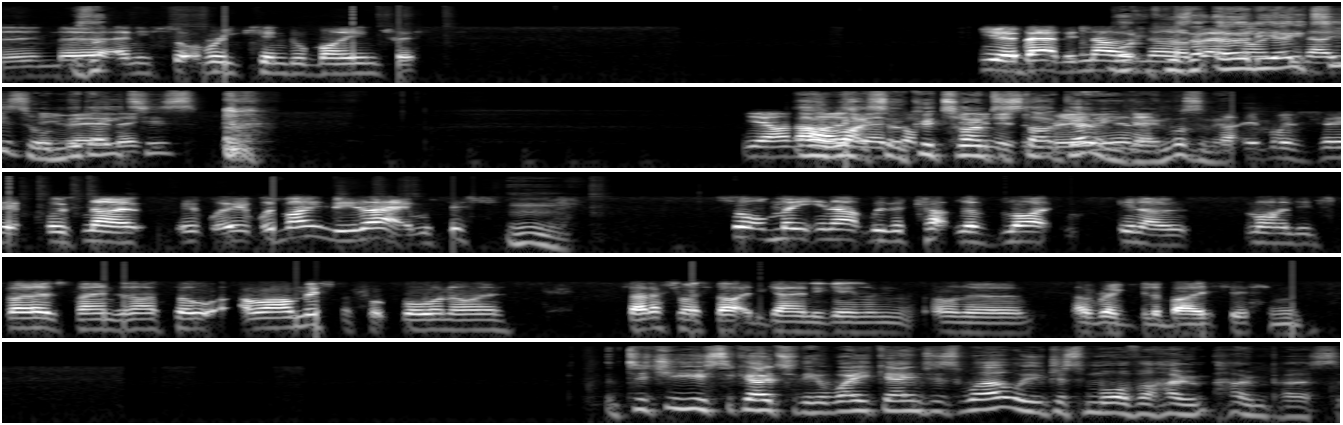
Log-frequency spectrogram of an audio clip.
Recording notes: on the phone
